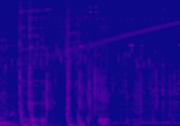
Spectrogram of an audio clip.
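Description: Sound effect of an animated grenade beeping rhythmically, with a thin electronic whine rising steadily in pitch from about a second in, over faint music.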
